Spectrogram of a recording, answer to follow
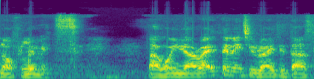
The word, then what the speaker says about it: lim: But this the full spelling of limits. But when you are writing it you write it as lame. Is that okay? But you don't pronounce it as lame but rather limit.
